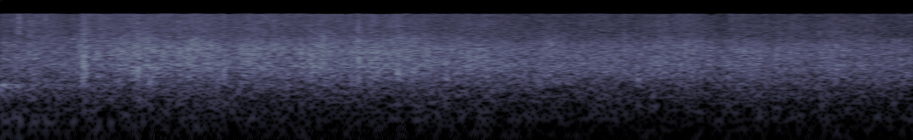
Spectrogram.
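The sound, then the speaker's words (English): A church audience claps during a service in a full, continuous roar of many hands that stays dense and even, easing slightly toward the end. “Keep clapping.”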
